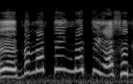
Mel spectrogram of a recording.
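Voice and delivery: high, loud flustered denial; caught out. Acted. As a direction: squeak it out like you've been caught. Caught with the phone by sister-in-law.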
